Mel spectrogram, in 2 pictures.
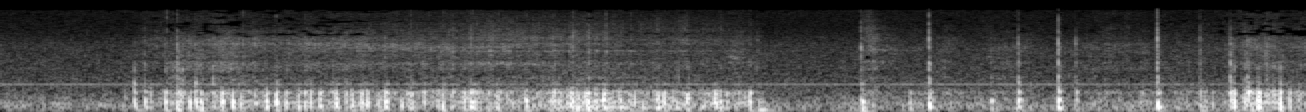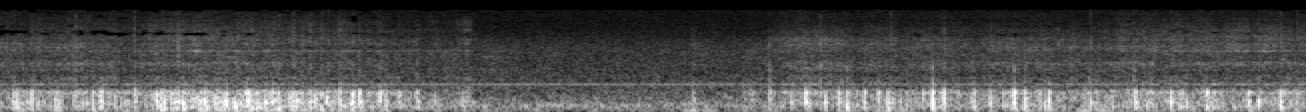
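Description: Long nails scratch the ridges of an empty, clear ribbed plastic cup held tilted, producing dense, rasping scrapes concentrated in the low and mid range. The scratching comes in three bursts, with a few sharp clicks in the gap between the first two and a faint steady tone beneath.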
